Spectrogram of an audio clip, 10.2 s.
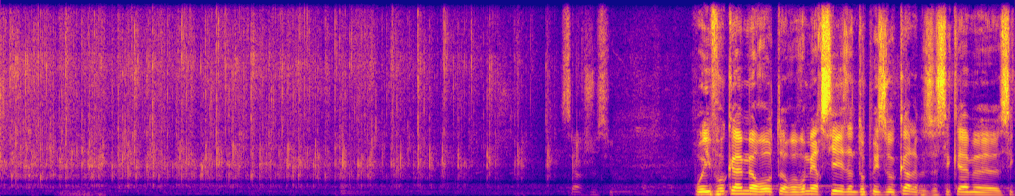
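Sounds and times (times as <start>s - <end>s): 
audience applause: 0.0s - 5.7s
speech: 5.7s - 10.1s.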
